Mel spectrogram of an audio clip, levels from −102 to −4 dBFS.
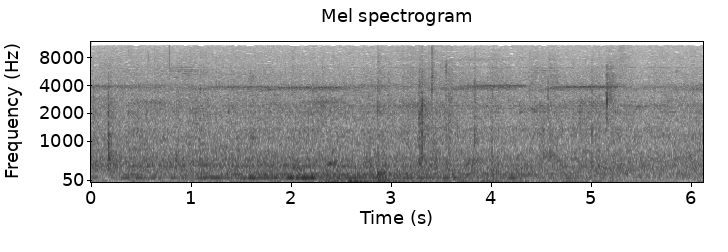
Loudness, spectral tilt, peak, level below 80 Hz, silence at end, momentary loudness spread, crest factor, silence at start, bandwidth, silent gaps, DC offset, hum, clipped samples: -30 LUFS; -4 dB/octave; -6 dBFS; -44 dBFS; 0 s; 5 LU; 24 dB; 0 s; 11.5 kHz; none; under 0.1%; none; under 0.1%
